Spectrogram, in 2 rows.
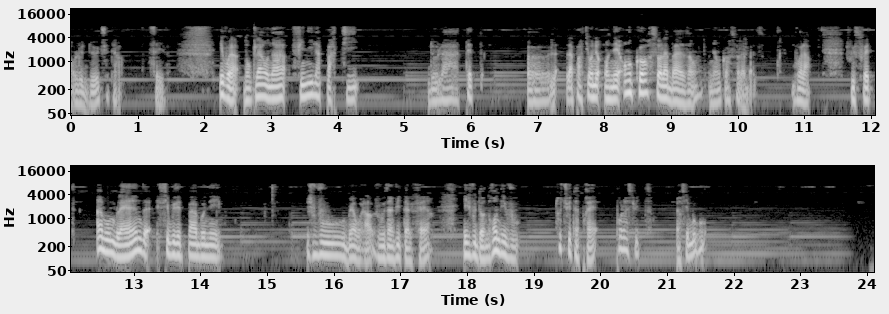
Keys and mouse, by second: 2.5-7.2 middle drag, 9.5-10.2 middle drag.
